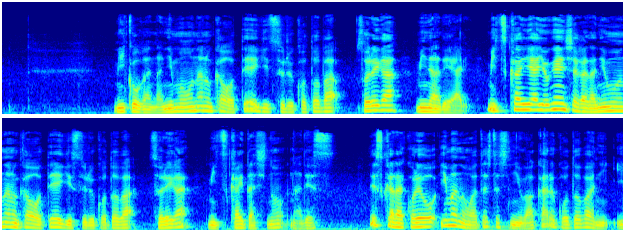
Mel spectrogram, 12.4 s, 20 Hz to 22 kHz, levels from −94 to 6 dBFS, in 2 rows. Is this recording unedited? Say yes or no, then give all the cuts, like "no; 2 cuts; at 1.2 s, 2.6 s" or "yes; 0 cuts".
no; 4 cuts; at 3.5 s, 4.7 s, 7.6 s, 9.8 s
